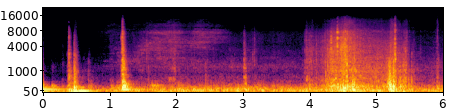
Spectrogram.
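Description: Knocks from tools in a bag in a car's closed cargo area over a low rumble, then the hatchback's rear hatch unlatching and opening, with a noisy stretch and a sharp clunk a second before the end.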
